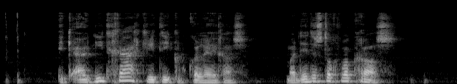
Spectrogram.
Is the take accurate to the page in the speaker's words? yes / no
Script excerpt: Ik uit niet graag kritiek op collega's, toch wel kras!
no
